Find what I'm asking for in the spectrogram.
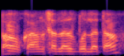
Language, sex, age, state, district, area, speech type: Marathi, male, 45-60, Maharashtra, Nagpur, rural, conversation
